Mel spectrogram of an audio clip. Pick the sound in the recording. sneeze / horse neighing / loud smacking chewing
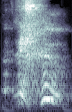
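sneeze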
